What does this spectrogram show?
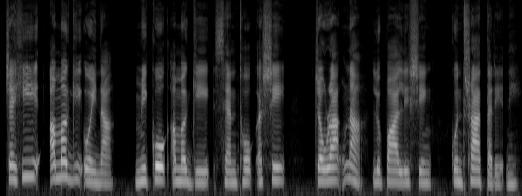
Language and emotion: Manipuri, neutral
